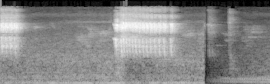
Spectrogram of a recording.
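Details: Sharp song bursts of a murai air (white-rumped shama): a brief buzzy blast, a pause, then a louder harsh buzz of about half a second, followed by faint sounds.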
